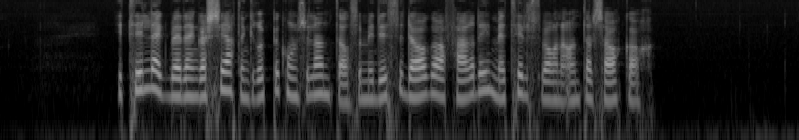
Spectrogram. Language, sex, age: Norwegian, female, 32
